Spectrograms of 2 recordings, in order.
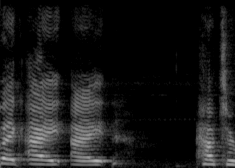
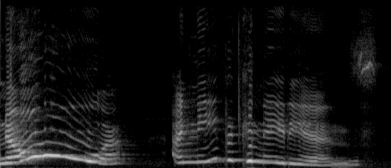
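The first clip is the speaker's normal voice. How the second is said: mock wail; 7 semitones higher, 5 dB louder than usual. Streamer begging to keep Canadians, mock wail.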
